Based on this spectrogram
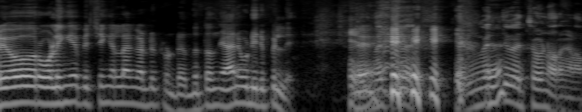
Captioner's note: laughter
